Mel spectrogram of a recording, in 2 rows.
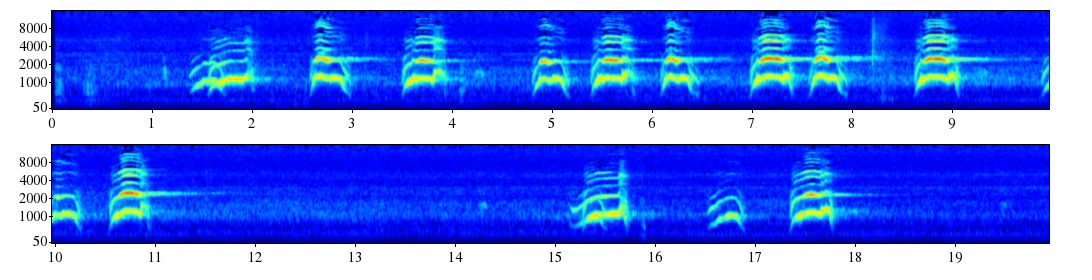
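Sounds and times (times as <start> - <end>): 
little owl calling: 1.1 - 11.4, 15.1 - 15.9, 16.5 - 18.2.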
